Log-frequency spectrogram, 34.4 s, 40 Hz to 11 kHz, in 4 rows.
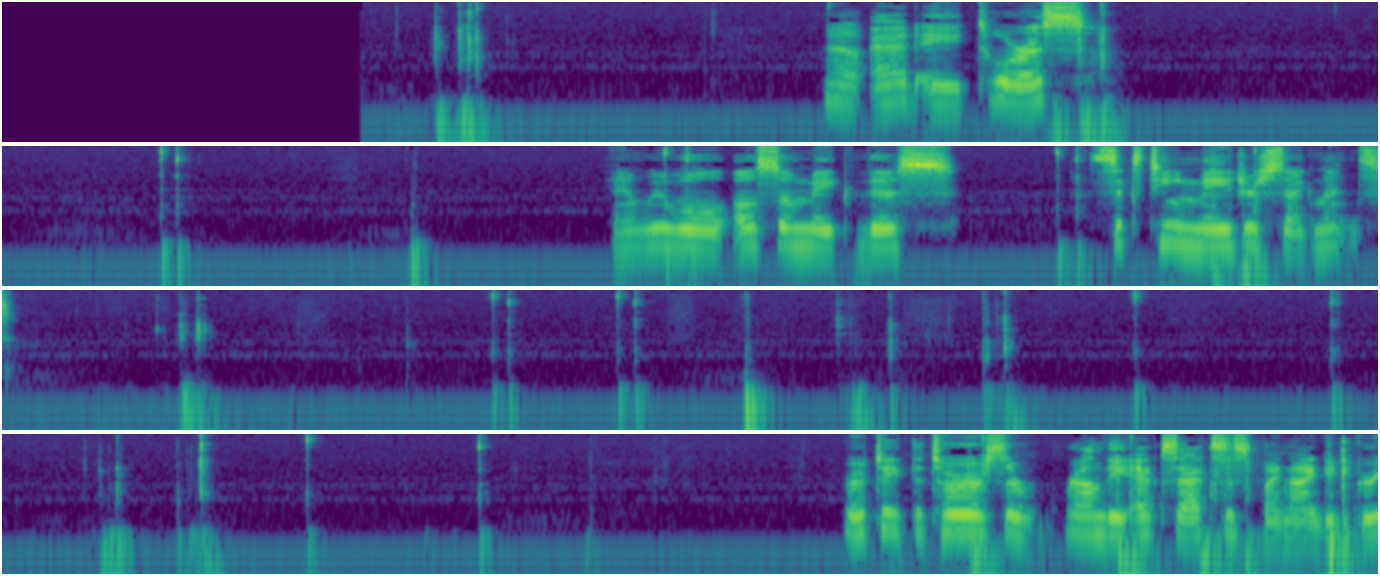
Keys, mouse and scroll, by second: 0.6 shift+scroll up 1, 2.7 alt+a, 6.6 shift+a, 9.4 click, 16.0 KP_1, 18.2 Tab, 20.1-21.9 drag, 22.6 shift+middle click, 24.1 click, 25.8 scroll down 1, 26.4 shift+middle click, 27.6-28.9 drag, 31.7-33.2 typing.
